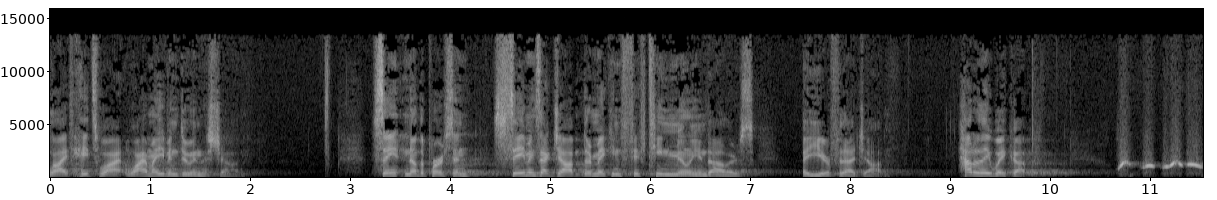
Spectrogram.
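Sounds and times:
speech: 0.0s - 2.0s, 3.2s - 8.5s, 9.1s - 10.0s
person whistling a tune: 10.6s - 11.5s.

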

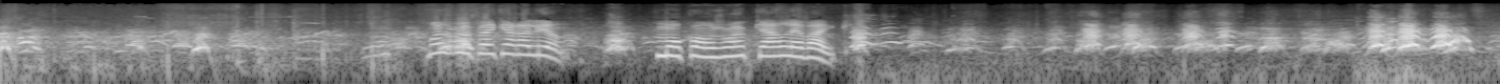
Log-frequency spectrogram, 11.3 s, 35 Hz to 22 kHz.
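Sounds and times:
dogs whining: 0.0s - 2.7s
many dogs barking and yipping: 0.0s - 5.3s, 6.3s - 11.2s
speech: 3.5s - 6.5s.

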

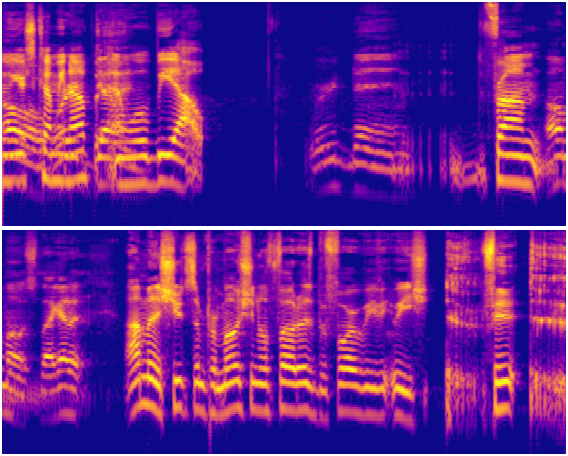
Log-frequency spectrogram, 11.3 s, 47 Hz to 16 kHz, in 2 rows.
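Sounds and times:
speech: 0.0s - 2.1s, 3.1s - 11.2s
vocal noises: 10.0s - 11.2s
man burping: 10.1s - 11.2s.

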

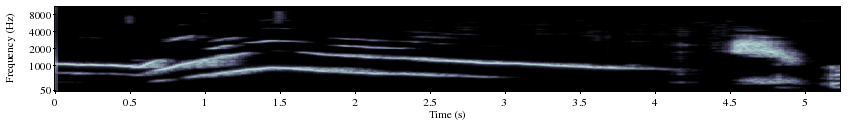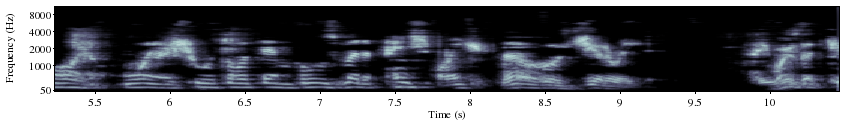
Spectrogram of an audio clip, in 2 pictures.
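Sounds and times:
police car siren wailing as it passes: 0.0s - 4.7s
speech: 5.2s - 9.3s, 10.0s - 10.4s.

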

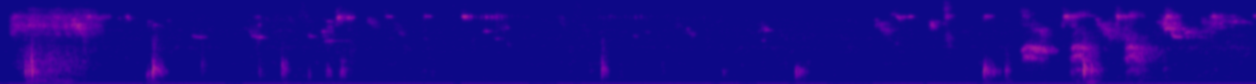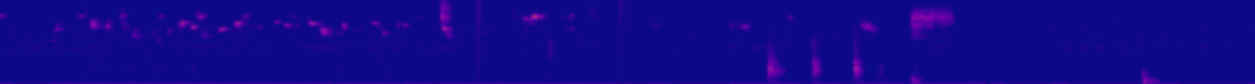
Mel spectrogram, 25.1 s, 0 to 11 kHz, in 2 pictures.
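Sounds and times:
chorus of many birds chirping and singing: 0.0s - 5.2s, 8.8s - 18.5s, 19.8s - 22.1s.

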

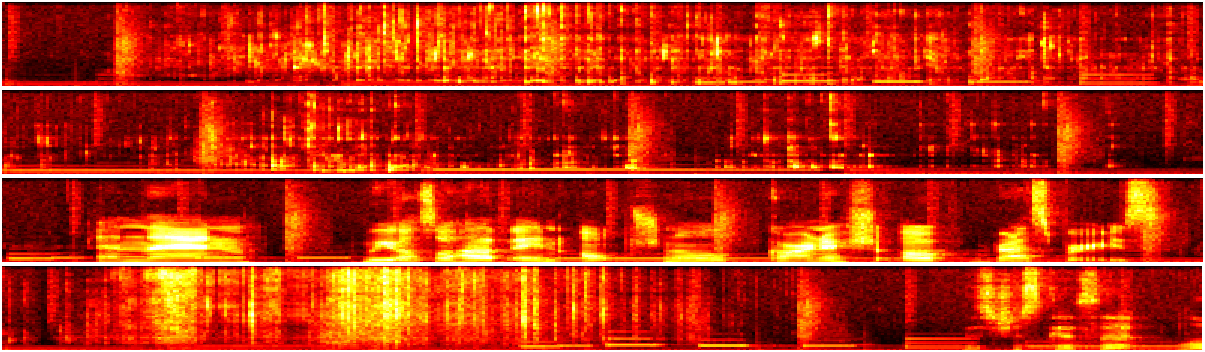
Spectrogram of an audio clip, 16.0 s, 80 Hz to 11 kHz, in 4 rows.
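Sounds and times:
soft music: 0.0s - 16.0s
French martini cocktail strained into a glass: 0.4s - 7.8s
speech: 8.4s - 12.0s, 15.4s - 16.0s.

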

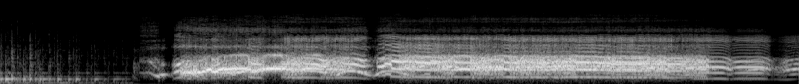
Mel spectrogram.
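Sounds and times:
person gasping: 1.4s - 1.8s
person screaming: 1.4s - 7.9s.

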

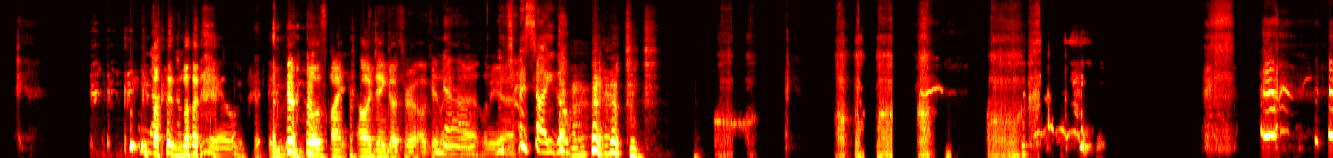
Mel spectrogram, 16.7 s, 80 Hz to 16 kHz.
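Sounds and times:
laughter: 1.2s - 8.2s
speech: 1.4s - 8.3s, 9.0s - 9.2s, 12.4s - 13.6s
voice imitating a person's snoring with pig-like snorts: 8.9s - 9.5s, 10.4s - 13.0s.

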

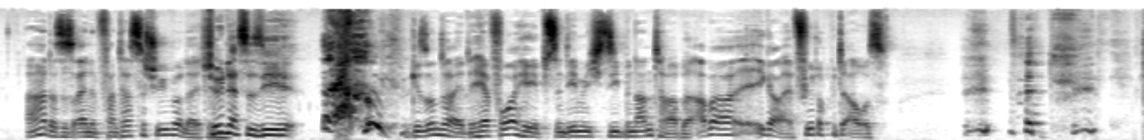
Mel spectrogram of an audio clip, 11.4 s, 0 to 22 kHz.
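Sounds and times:
speech: 0.2s - 8.9s, 9.6s - 11.0s
person sneezing into the microphone: 3.2s - 4.0s.

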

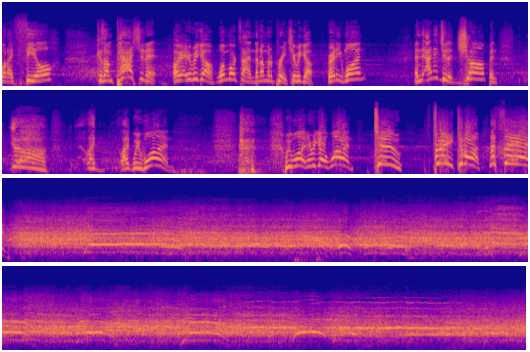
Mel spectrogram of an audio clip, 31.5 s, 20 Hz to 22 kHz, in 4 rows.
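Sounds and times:
speech: 0.0s - 5.5s, 6.2s - 16.4s
large audience shouting and cheering with whoops: 14.5s - 31.5s.

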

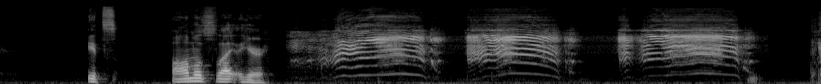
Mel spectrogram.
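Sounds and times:
speech: 0.9s - 3.1s
baby crying: 2.9s - 7.7s.

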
